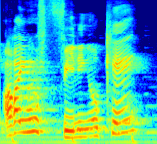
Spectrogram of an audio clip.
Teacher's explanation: again my intonation goes up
